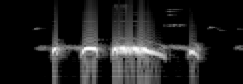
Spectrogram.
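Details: Caged spotted dove, Vietnam's Ninh Thuận province, four months since capture, cooing in the heavy 'thổ sấm' style to call other doves: one phrase of four low notes, the third long and sliding downward.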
